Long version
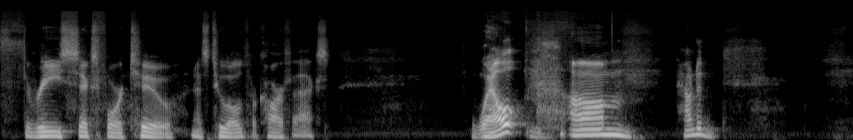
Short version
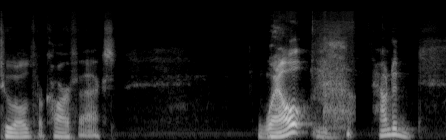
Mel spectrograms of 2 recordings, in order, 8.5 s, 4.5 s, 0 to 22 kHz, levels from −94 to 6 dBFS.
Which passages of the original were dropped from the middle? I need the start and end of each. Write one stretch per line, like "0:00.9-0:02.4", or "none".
0:05.6-0:06.6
